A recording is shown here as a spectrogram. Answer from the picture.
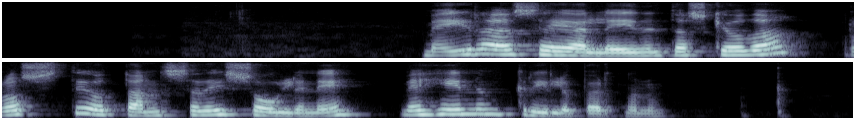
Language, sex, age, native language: Icelandic, female, 30-39, Icelandic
